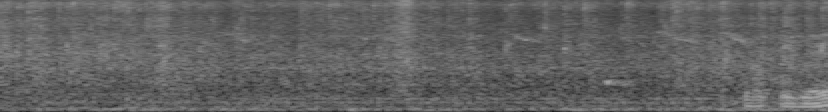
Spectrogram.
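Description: Low background noise with a short fowl call near the end.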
